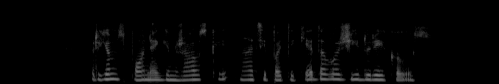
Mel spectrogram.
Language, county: Lithuanian, Vilnius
